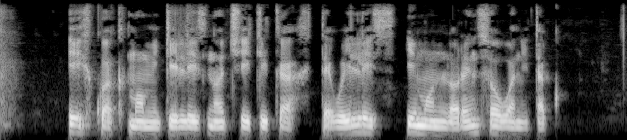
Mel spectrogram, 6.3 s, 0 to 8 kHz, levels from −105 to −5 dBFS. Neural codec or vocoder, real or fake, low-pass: none; real; 7.2 kHz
